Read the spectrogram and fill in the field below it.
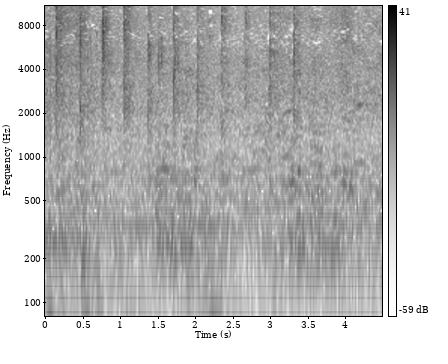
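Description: Feet stamp rhythmically on a wooden stage.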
